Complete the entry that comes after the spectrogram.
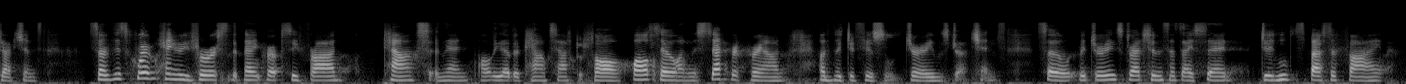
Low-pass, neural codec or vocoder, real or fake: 7.2 kHz; codec, 16 kHz, 0.5 kbps, FreqCodec, larger model; fake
